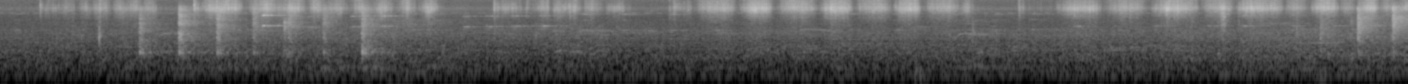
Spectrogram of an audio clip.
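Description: Paint roller on a long pole being worked up and down a rough plaster wall: a faint, repeated rasping, one stroke after another, with a few sharp clicks in the first few seconds.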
